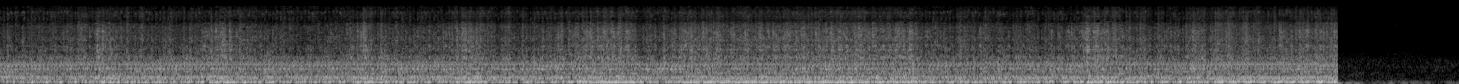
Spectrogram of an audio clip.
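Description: Bench drill press motor running steadily with a polishing bob spinning in its chuck while a cut glass bottle is held against it to polish the rim. The sound cuts off suddenly about 13 seconds in.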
